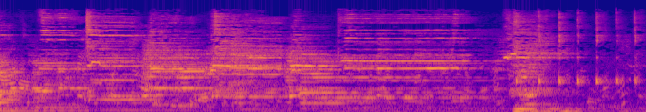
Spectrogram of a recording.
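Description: Orchestra with strings and winds playing an arrangement of a Taiwanese folk song, with sharp ringing notes struck about once every second and a quarter and a heavier low hit about five seconds in.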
